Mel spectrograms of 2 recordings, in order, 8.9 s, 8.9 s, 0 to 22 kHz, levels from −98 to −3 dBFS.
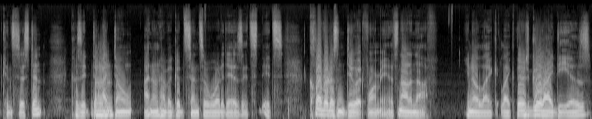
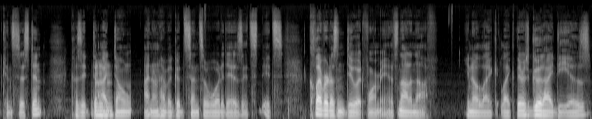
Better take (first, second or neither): second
